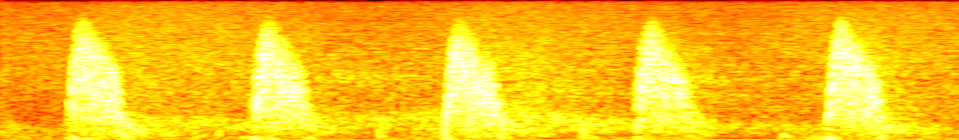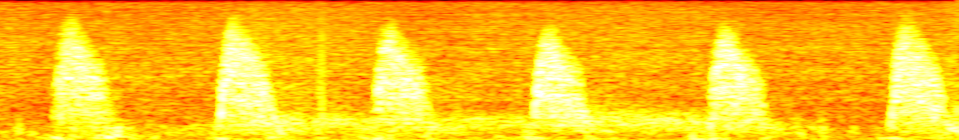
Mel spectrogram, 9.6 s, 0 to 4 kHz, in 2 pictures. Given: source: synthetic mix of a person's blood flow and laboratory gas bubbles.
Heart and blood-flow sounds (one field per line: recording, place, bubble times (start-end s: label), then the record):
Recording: Doppler ultrasound of blood flow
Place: subclavian vein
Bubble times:
9.51-9.60 s: bubbles
From the record:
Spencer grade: 1 (occasional bubble signal discernible with the cardiac motion signal, with majority of cardiac periods free of bubbles)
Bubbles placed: anywhere in the cardiac cycle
